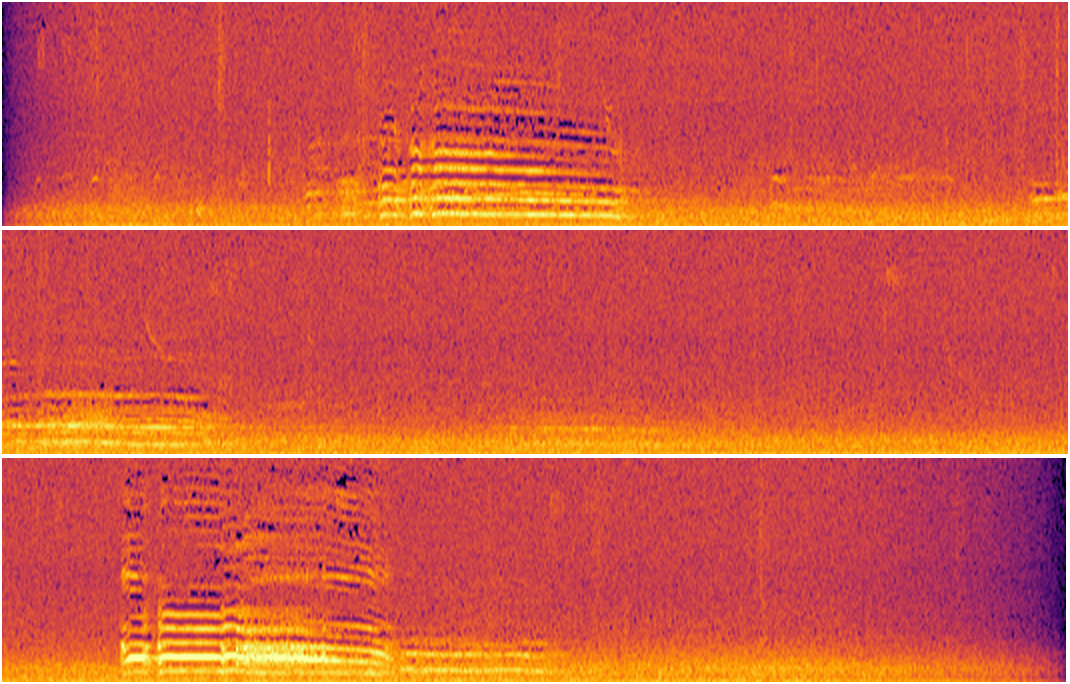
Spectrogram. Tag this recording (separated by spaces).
birds early morning-sounds crowing early-morning bird morning roosters rooster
